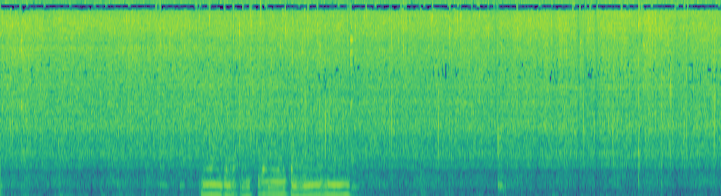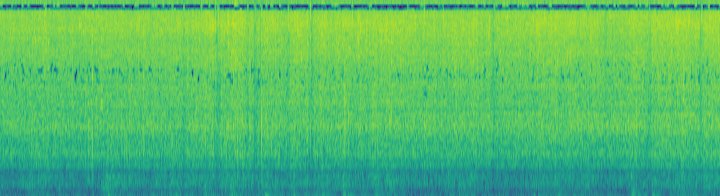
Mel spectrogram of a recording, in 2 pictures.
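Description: Pork, cabbage and carrot frying in a hot pan: a steady sizzle, with chopsticks stirring and turning the food.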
